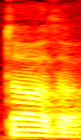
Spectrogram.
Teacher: You will notice that your tongue is at the back of your front teeth. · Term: D and T sounds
